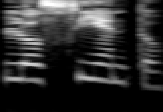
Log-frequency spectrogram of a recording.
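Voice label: im sorry, Spanish, female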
